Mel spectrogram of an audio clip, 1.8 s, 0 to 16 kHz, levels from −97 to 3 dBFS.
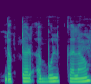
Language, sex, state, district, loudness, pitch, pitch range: Hindi, male, Bihar, Saharsa, -28 LUFS, 135 Hz, 125-140 Hz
